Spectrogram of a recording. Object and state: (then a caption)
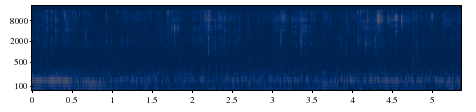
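Fabric drawstring soap pouch being crinkled. A small black cloth drawstring bag holding a soap bar, with a paper tag, is squeezed and crinkled with fingertips and long nails. Quiet, irregular crinkling and rustling with scattered bright, sharp crackles sits over a steady low hum.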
